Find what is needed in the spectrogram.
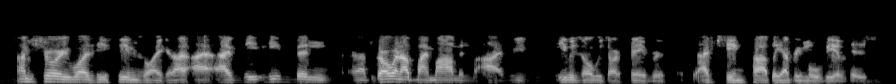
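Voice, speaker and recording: A normal speaking voice moves at a fairly quick pace with an American accent. Intonation is fairly even, while loudness swings widely. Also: man, fairly low pitch for a man. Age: 20s. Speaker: stand-up comedian and impressionist. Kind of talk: casual interview.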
